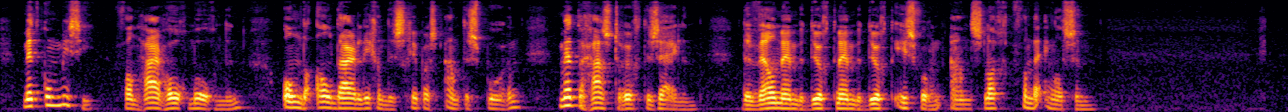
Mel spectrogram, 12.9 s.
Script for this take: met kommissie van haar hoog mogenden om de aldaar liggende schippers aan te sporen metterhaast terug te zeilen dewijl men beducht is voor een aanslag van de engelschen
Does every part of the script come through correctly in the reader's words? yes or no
no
